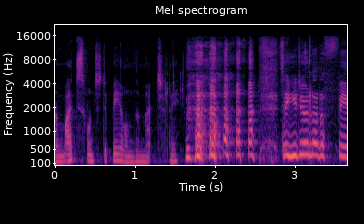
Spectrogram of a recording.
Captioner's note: laughter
